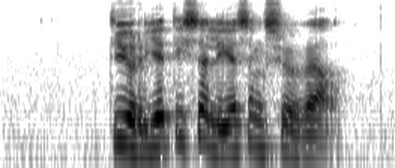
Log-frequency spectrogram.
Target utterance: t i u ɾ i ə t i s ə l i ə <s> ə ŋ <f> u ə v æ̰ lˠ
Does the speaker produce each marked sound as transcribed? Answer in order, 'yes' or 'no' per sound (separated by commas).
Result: yes, no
